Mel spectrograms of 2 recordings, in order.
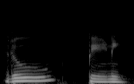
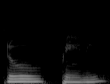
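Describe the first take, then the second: The two takes are said the same way.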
